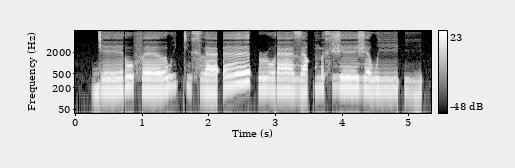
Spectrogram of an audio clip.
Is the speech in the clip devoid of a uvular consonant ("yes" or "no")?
no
